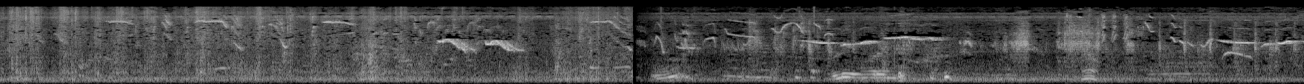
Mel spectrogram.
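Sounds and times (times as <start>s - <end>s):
wing flaps: 0.0s - 4.4s
birds whistling and chirping: 0.0s - 13.0s
rustling in foliage: 0.0s - 13.0s.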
